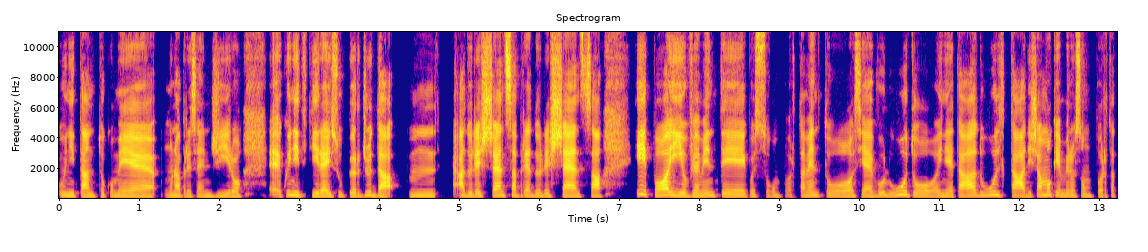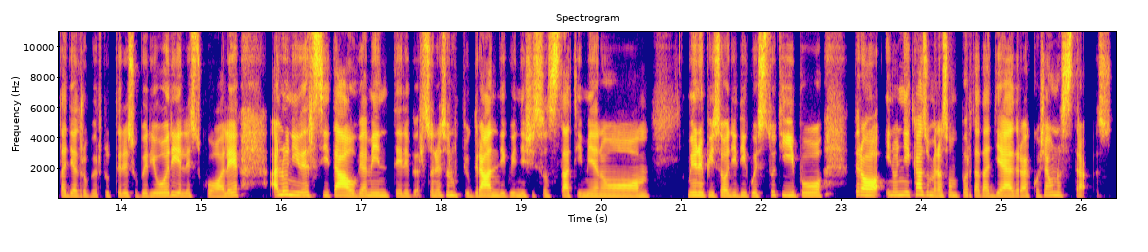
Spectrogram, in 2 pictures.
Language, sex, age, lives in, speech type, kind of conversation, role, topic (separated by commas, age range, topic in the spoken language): Italian, female, 25-29, Italy, conversation, advice, user, Come posso rispondere ai complimenti senza dubitare del mio valore?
